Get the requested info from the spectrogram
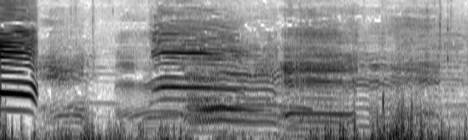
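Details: Farm sheep giving loud, quavering bleats. A sharp cry opens, then longer overlapping bleats from more than one animal follow, set against a dull, continuous low-pitched background noise.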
